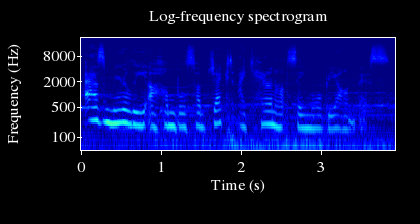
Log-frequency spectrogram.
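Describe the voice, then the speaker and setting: A woman voicing a proud swordfish knight commander in a game, speaking in a formal, measured, courtly way. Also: mid-range voice, faint music behind, natural voice.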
